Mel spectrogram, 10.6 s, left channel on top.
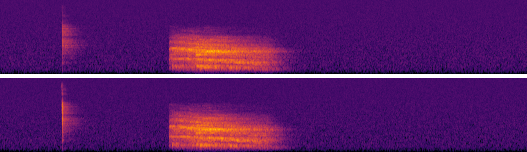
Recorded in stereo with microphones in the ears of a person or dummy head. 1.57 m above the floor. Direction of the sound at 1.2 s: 65° right (ahead or behind).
